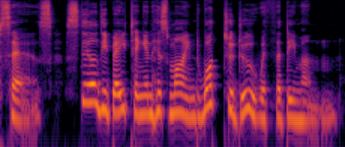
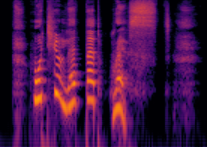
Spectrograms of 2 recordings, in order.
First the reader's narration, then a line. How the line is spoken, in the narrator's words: Aziraphale says, his voice higher than usual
